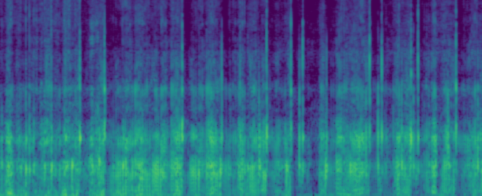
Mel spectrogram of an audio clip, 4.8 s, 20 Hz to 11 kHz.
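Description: A medium white disposable plastic cup, hollow and empty, is held over the microphone and tapped and scratched with fingernails. A dense run of quick clicks and rasping scrapes comes with a hollow, boxy resonance centered near 1 kHz. Bright sharp taps stand out now and then above the steady scratching.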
